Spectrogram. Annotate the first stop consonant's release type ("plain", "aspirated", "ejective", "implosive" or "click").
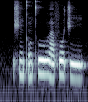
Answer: ejective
